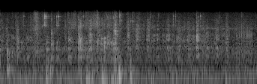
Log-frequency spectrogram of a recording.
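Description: A beagle-mix puppy and a pit bull mix dog play-wrestling: quick panting and mouthing, with scattered short scuffles and clicks from paws and bodies on carpet.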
